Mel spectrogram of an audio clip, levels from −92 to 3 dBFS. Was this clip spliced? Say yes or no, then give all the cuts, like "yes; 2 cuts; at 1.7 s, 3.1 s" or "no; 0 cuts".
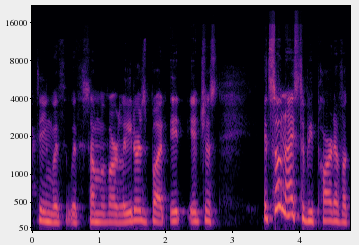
no; 0 cuts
